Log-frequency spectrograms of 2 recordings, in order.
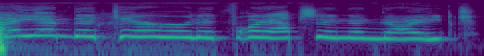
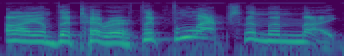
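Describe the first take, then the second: First: Much higher, very slow cartoon voice; character voice. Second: Higher, slow cartoon bear voice; Winnie the Pooh voice. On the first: Voice swap game, the same line in a very slow, high cartoon voice. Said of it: "say the same line in one of your characters". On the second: Voice swap game, the line as Winnie the Pooh. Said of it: "Jim will say a line as Winnie the Pooh".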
